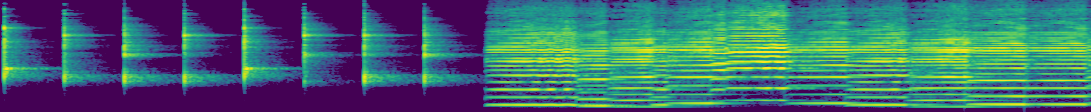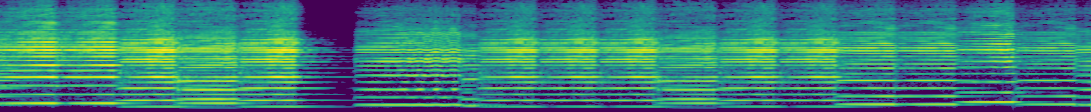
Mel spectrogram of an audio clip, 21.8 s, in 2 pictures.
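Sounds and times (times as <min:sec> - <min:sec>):
viola duet: 0:04.9 - 0:21.8.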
